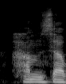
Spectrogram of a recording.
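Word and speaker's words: همزة: এবার এই আলিফের উপরে যখন যাবার পড়বো আমরা তখন কিন্তু এটাকে আর আলিফ আমরা উচ্চারণ করবো না। এটাকে কি বলব? তখন এটাকে বলব হামজা। পুরোটা কি হয়ে যাবে? হামজা হয়ে যাবে। এটাকে কিন্তু আর আলিফ বলা যাবে না।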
